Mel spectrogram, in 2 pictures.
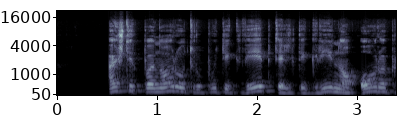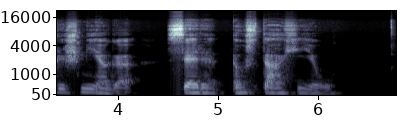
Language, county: Lithuanian, Utena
